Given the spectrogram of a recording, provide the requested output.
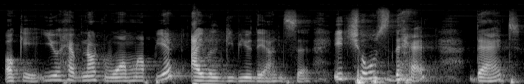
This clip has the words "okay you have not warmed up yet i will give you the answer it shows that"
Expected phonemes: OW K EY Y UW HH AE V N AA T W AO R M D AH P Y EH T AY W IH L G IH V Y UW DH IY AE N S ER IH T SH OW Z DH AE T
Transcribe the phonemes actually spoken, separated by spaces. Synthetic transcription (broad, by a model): OW K EY Y UW HH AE V N AA T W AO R M AH P Y EH T AY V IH L G IH V Y UW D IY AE N S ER IH T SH OW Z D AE T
